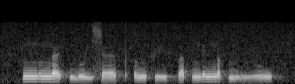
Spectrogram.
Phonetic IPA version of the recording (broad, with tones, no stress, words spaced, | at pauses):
ŋʊ˥ŋœː˨t̚ muː˨˩jsœː˨˥ pʰʊ˧ŋfyː˨˥pɐ˧p̚ ŋɪ˥ŋɐ˨˥p̚ miː˨˧w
